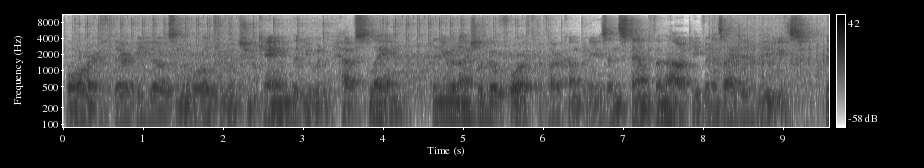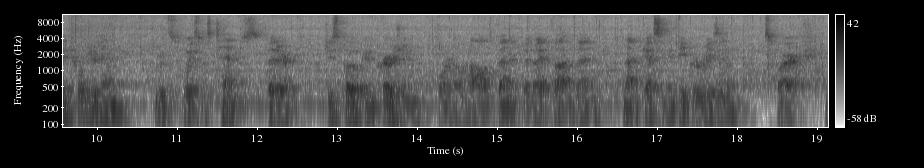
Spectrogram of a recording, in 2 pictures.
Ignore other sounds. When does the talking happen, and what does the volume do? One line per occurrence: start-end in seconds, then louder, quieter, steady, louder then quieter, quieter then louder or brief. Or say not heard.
0.0-19.0 steady.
